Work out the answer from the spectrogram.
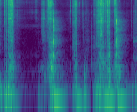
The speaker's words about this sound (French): Commencez par couper la viande avec le couteau.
